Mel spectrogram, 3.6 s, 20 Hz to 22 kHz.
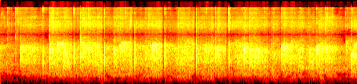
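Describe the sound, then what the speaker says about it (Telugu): Sustained crowd applause fills a church fasting prayer gathering, a dense steady wash of many hands clapping together without pause. "2025 గడిగా చప్పట్లు కొట్టు."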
